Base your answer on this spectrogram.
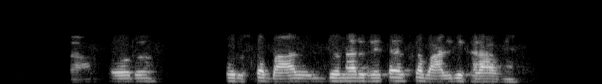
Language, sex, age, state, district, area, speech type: Hindi, male, 30-45, Madhya Pradesh, Harda, urban, conversation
